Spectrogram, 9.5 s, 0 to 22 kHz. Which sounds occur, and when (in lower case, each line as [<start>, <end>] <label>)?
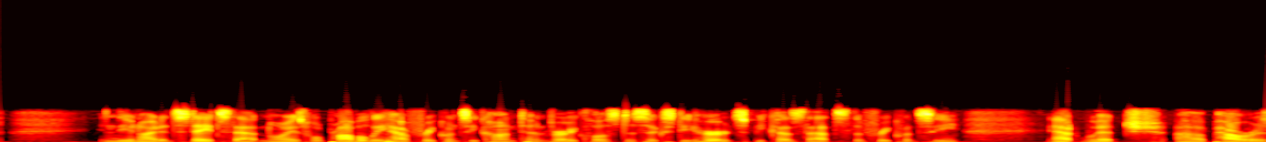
[0.00, 0.72] breathing
[0.00, 9.45] background noise
[0.75, 7.24] man speaking
[7.26, 7.86] breathing
[7.88, 9.45] man speaking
